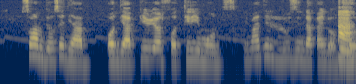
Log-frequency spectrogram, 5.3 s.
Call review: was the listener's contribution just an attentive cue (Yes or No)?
No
